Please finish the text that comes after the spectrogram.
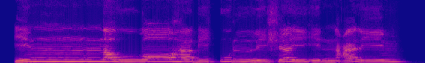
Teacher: Alim pertama wakof, berarti alim wakof, lalu bil qasar doang dengan 2 harokat.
